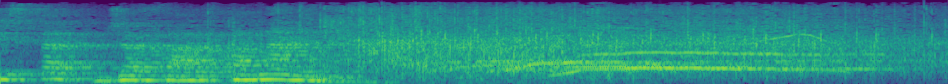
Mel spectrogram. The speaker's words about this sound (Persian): سالن اصلی جشنواره فیلم ونیز به احترام آقای پناهی ایستاده به تشویق او پرداخت.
